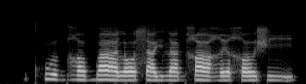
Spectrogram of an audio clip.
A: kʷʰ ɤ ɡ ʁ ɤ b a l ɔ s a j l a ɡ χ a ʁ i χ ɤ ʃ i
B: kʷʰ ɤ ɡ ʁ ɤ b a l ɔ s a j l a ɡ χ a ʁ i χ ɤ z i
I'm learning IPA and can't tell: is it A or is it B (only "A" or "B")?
A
